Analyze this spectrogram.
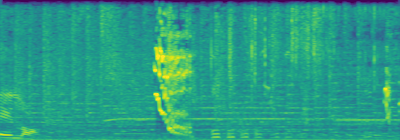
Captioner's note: chattering, squeaking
